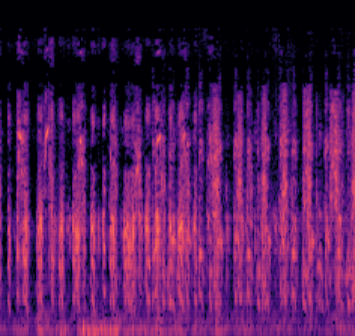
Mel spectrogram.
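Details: Chukar partridge males clashing during breeding season, recorded from a car: overlapping, rapid chuckling notes pour out in a thick, continuous chorus with a few sharper high accents.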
